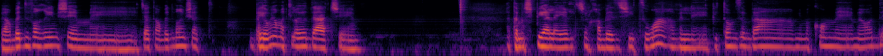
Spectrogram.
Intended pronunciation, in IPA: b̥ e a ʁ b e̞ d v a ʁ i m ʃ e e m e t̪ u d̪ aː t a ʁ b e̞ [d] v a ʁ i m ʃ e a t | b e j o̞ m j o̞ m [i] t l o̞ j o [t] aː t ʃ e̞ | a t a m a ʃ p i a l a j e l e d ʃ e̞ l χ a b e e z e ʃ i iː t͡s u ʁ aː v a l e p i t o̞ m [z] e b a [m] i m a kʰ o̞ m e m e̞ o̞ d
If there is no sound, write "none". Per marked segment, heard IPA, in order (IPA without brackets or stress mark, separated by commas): d, a, d, z, m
